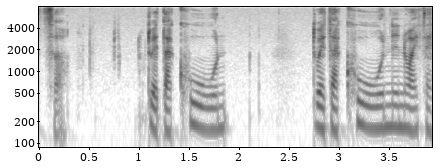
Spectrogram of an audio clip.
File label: "cwwn", Welsh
